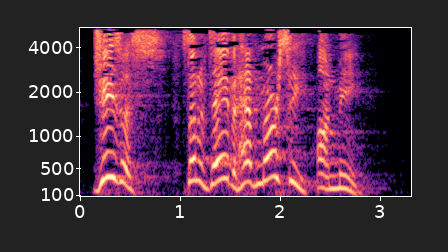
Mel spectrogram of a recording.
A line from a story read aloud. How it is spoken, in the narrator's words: he called out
